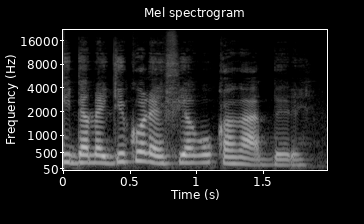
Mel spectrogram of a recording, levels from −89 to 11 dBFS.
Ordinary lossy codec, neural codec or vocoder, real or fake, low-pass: none; codec, 44.1 kHz, 3.4 kbps, Pupu-Codec; fake; none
